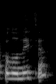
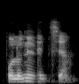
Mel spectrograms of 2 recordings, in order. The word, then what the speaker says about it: полуниця: Скажи, de hecho, dime, ¿puedes pronunciar esa palabra полуниця? fresas o frutillas. Так, так. Полуниця. Скажи Україні. А ну ще раз. Fresas o frutillas. Polonezia.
